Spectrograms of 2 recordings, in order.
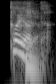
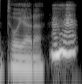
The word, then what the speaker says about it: Toyota: in Japanese okay and Toyota is the same way we say the same Toyota yeah you guys put a lot of emphasis on the T but yeah Toyota um I don't guess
